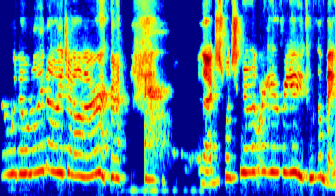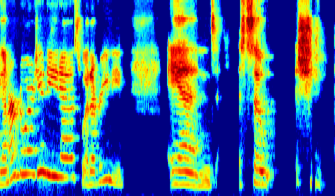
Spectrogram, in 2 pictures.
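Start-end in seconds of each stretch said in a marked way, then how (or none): 0.0-5.8 eager consoling neighbour. Retold or imitated. Voicing her own consoling words.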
